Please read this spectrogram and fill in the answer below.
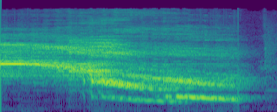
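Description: A person's single long, high-pitched scream that slides slowly down in pitch and fades out just before the end.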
